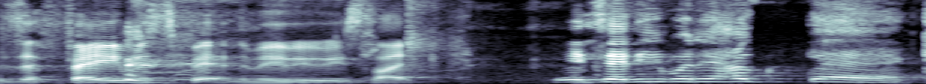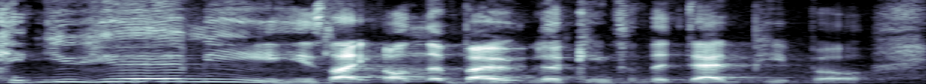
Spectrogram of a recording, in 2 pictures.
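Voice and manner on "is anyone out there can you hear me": put-on very high, slow, drawn-out Welsh accent. Finishing a Titanic story for listeners, quoting a famous bit from the movie; Welsh accent. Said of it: "that's a Welsh accent".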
